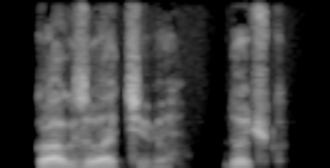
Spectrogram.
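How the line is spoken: Quiet, casual question. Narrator (Russian): негромко спросил Филипп, словно бы невзначай, чтобы не спугнуть

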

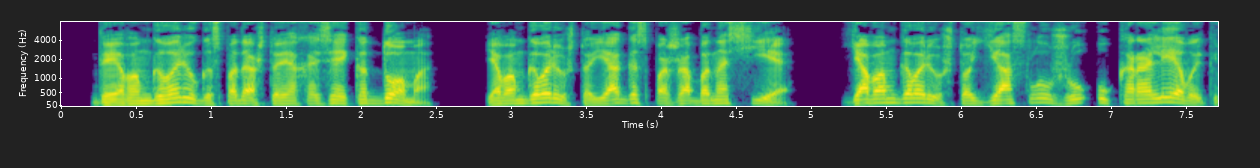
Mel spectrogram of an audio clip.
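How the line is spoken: Distressed shouting. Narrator (Russian): кричала несчастная женщина

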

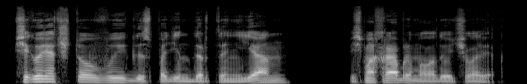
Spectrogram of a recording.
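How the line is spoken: Plain. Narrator (Russian): сказал посетитель

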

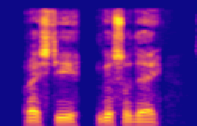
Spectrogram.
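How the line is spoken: Agreeing sigh. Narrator (Russian): согласно вздохнул Филипп

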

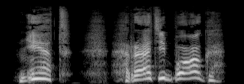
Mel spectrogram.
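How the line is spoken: Hoarse exclamation. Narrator (Russian): воскликнула хриплым голосом

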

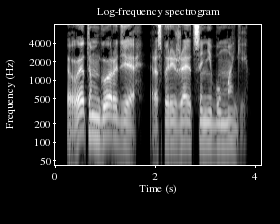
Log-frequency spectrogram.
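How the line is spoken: Calm objection. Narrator (Russian): возразил он спокойно

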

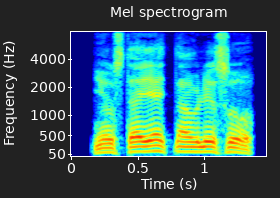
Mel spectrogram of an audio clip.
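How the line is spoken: Grim announcement. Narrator (Russian): мрачно сообщил Головин

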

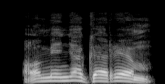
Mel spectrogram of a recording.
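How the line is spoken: Dull, muffled reply. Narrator (Russian): глухо ответил Кайбулат

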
